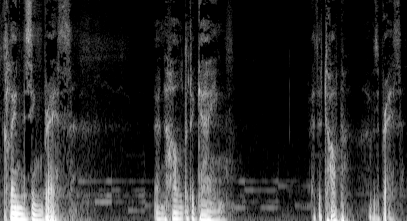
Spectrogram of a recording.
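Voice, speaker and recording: A man leading a guided sleep hypnosis, speaking soothingly and gently in short, halting phrases with long pauses. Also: rumbling low, vocal fry, soft background music.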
